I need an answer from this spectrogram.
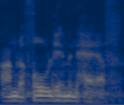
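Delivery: very deep, very soft, quiet murmur. Retelling what an offensive lineman answered when asked about defenders; real low voice. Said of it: "this guy says his real low voice".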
